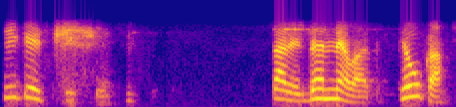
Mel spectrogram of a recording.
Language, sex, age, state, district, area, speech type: Marathi, female, 18-30, Maharashtra, Jalna, urban, conversation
